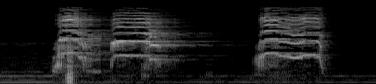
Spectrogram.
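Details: Frog screaming while fighting: two drawn-out, nasal, harmonic-rich wails about half a second each with a brief break between, then a third level scream, backed by a constant low hum.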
